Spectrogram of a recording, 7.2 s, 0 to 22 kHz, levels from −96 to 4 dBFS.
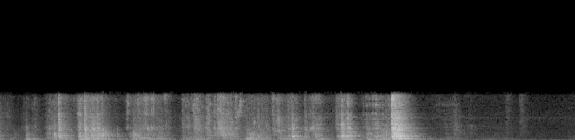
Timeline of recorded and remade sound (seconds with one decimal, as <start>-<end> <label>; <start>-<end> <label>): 0.0-0.8 recorded; 0.8-2.2 remade; 2.2-3.1 recorded; 3.1-4.4 remade; 4.4-7.2 recorded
